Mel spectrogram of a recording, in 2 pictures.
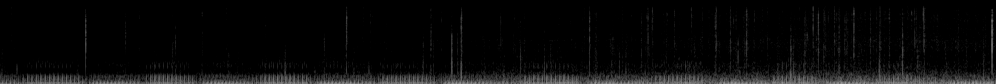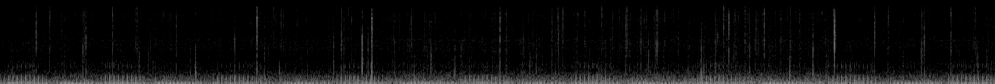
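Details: Domestic cat purring in front of a fireplace: a low vibrating rumble pulsing evenly with each breath, roughly every 1.3 seconds, while the fire crackles and pops steadily throughout.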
